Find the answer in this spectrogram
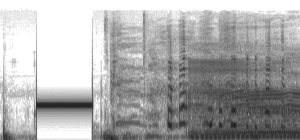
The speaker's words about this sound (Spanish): el nombre y ponemos el pitido.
